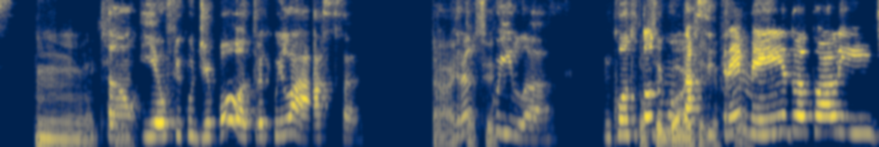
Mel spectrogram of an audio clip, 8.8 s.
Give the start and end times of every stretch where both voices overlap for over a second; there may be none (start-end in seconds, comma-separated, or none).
6.3-7.6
